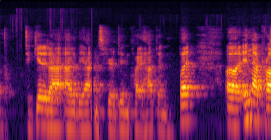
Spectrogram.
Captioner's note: none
